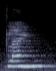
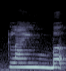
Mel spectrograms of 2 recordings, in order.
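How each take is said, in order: First: The word ends without any b sound. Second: The final b sound is clearly pronounced. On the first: The speaker calls it right. "आप सिर्फ क्लाइंब कह के छोड़ सकते हैं" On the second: The speaker calls it wrong. "आपको ये नहीं कहना है क्लाइंब"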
